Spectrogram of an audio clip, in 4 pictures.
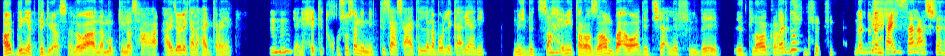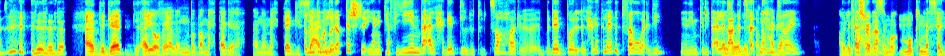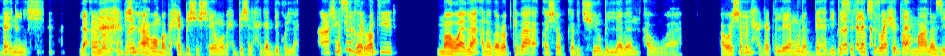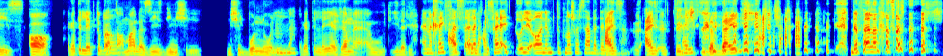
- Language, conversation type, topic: Arabic, podcast, لو ادّوك ساعة زيادة كل يوم، هتستغلّها إزاي؟
- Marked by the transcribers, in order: laughing while speaking: "إطلاقًا"; laugh; tapping; laughing while speaking: "ساعات نومك شوية"; horn; laugh; laughing while speaking: "قُل لي"; in English: "كابتشينو"; laughing while speaking: "عايز ت تصدّقي"; laughing while speaking: "خايفة. ده فعلًا حصل؟!"; laugh; other noise; laugh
